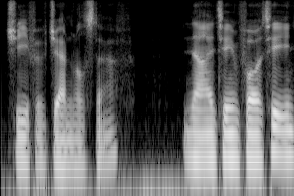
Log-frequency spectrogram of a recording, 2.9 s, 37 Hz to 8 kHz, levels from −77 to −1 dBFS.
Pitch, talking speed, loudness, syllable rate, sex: 100 Hz, 120 wpm, -17 LUFS, 4.6 syllables/s, male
